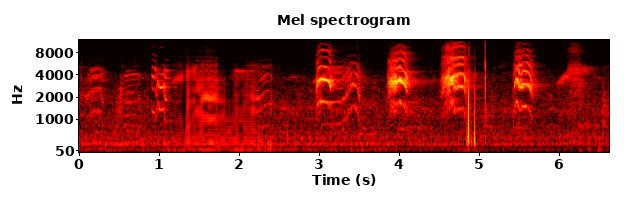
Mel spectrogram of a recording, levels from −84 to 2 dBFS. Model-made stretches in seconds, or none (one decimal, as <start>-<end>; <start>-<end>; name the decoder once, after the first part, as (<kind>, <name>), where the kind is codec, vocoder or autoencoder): 1.2-2.2 (vocoder, BigVGAN v2)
